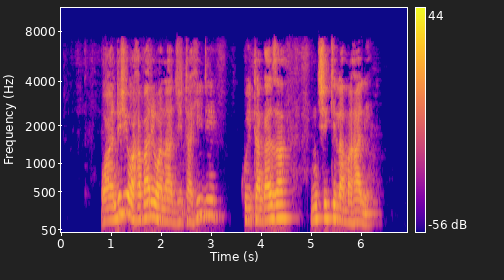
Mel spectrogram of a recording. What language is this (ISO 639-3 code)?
swa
